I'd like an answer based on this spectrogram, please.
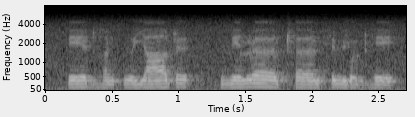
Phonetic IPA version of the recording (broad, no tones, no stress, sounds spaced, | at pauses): eː ɖʱ a ɳ kʷ ɘː j aː ʈ ɘ | v e l ɭ ɜː l ʈʰ ɜː ɳ h e ɳ j o l ɖʱ e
